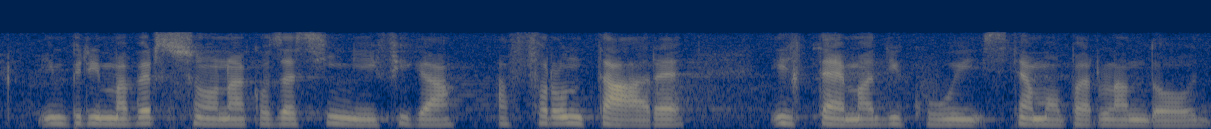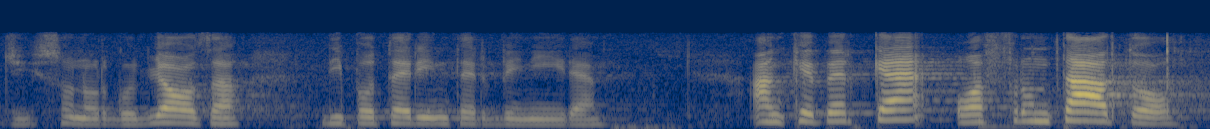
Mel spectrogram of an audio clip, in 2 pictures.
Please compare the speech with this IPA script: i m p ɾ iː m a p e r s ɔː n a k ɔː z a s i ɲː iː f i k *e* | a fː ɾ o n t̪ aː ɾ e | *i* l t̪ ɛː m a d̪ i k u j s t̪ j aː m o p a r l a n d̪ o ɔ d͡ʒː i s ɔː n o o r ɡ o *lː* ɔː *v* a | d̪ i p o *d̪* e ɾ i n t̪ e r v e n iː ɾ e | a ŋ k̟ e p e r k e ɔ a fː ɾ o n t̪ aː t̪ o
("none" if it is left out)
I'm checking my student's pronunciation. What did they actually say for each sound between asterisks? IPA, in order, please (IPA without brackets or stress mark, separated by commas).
a, i, ʎː, z, t̪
